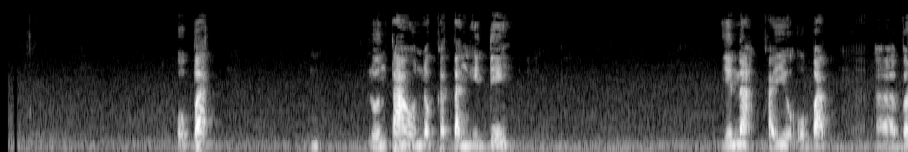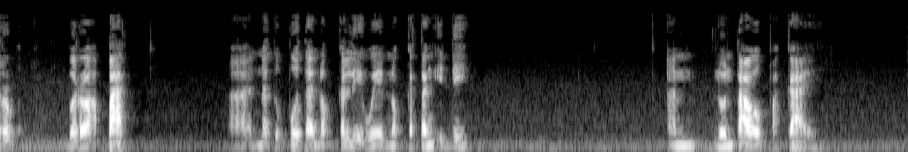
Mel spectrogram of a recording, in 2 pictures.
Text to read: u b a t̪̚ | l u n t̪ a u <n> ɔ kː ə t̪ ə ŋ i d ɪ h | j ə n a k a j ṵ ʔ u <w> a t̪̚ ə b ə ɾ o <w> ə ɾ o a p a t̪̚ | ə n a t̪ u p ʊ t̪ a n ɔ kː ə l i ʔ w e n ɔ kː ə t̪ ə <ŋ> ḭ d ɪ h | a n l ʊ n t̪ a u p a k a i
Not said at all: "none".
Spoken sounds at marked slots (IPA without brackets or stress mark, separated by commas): n, b, b, ŋ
